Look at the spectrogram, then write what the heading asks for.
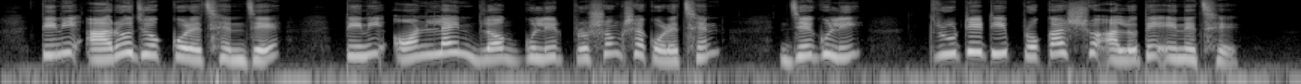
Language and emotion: Bengali, neutral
